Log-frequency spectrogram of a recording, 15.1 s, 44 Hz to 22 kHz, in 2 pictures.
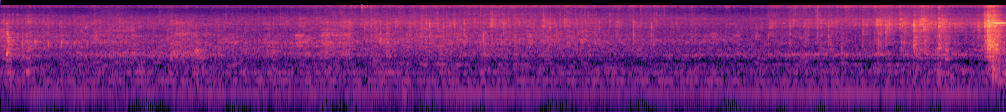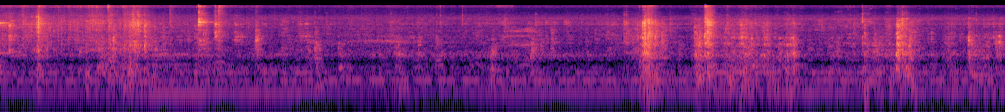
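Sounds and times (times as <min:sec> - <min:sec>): diesel engine running: 0:00.0 - 0:15.0
soil and stones clattering on metal: 0:05.8 - 0:10.1.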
